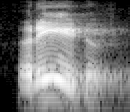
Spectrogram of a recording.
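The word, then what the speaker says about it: read: ए ए दी भाइयों रीड का second form और थर्ड फॉर्म रेट पढ़ा जाता है क्या पढ़ा जाता है रेड पढ़ा जाता है लेकिन स्पेलिंग वही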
